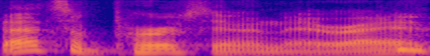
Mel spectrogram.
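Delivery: offhand, muttered aside. Retelling Nick's remark during the ride, imitating him muttering under his breath. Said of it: "Nick under his breath goes".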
